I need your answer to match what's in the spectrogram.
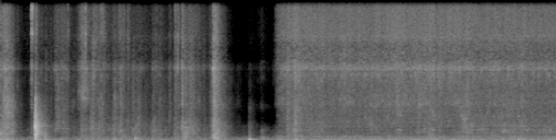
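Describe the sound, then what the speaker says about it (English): Tap water runs steadily for a quick rinse in a home kitchen, preceded by a few clatters and knocks of handling, then a continuous even hiss of flowing water. "Just a quick rinse."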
